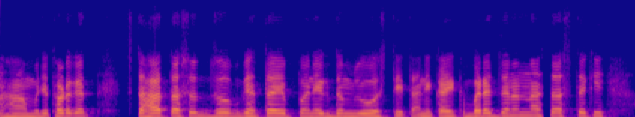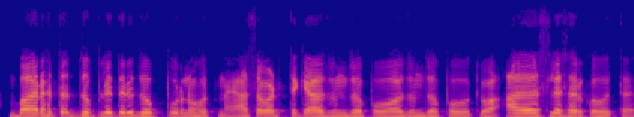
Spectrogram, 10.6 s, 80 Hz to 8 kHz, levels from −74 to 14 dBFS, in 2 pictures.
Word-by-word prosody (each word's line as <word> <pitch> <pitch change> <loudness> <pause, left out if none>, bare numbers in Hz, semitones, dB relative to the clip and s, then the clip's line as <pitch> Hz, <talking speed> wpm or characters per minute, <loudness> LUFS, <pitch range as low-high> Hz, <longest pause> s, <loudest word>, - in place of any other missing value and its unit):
हां, 170 -2 -2
म्हणजे 180 +1 -4
थोडक्यात 205 +1 +1 0.4
6 200 0 +5
तासच 215 0 0
झोप 205 -1 -2
घेताय, 195 0 +1
पण 200 -1 -4
एकदम 190 0 -2
व्यवस्थित. 175 -4 -3
आणि 165 +1 -4
काहिक 175 0 0
बऱ्याच 190 +1 +3
जणांना 220 0 -3
असं 220 +1 -2
असतं 220 0 -5
की 220 - -6 0.5
12 215 0 +6
तास 225 - +1
झोपले 215 -1 +3
तरी 215 0 +5
झोप 205 -1 0
पूर्ण 195 -2 -2
होत 160 -1 -3
नाही. 140 -2 -6
असं 165 +4 +1
वाटतं 185 0 +1
की 190 - +4
अजून 180 0 +2
झोपावं 170 -1 -1
अजून 170 +1 -3
झोपावं, 160 -2 -2
किंवा 175 0 -1
आळसल्यासारखं 190 -2 +3
होतं. 160 -2 -4
185 Hz, 200 wpm, -19 LUFS, 170-200 Hz, 0.5 s, 12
